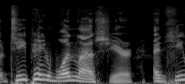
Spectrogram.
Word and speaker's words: T-Pain: T-Pain. – T-Pain? – Pain, uh-huh. I said it right. – As in, ouch.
